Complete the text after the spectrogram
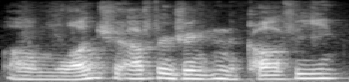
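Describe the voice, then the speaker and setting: Raspy-voiced young man, rambling and self-deprecating. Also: fairly high pitch, steady tone, a little slow, warm tone. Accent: Hong Kong English. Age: young adult. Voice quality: muffled. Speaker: vlogger. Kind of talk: confessional vlog talk.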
